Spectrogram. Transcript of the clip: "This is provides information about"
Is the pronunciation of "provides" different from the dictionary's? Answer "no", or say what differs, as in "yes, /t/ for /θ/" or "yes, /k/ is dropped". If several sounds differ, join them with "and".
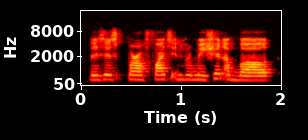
yes, /f/ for /v/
